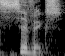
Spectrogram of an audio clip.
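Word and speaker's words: CIVIX: Ken is the Director of Education at Civics, C-I-V-I-X is how you spell it, Civics Canada.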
